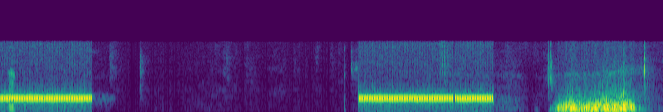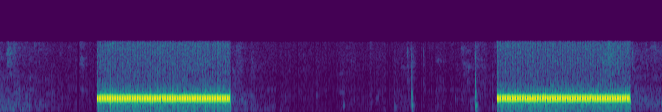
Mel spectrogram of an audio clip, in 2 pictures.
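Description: Ringback tone of an outgoing telephone call before voicemail answers: four long, steady tones at regular intervals with silent pauses, and a brief noisy rumble between the second and third tones.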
